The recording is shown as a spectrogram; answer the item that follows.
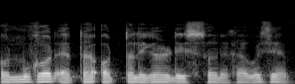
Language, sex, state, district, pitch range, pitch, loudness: Assamese, male, Assam, Sonitpur, 105-110 Hz, 105 Hz, -18 LUFS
